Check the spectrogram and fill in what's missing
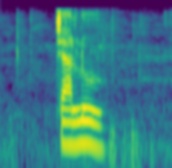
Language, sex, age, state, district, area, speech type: Santali, male, 18-30, West Bengal, Purulia, rural, read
